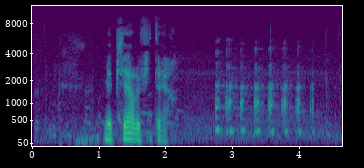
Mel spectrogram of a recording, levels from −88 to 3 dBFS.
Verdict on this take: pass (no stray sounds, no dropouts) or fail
fail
